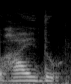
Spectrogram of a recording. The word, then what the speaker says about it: Raidho: r&d h au et le dh ça se prononce comme le th anglais donc ce serait plutôt raido voilà je suis pas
